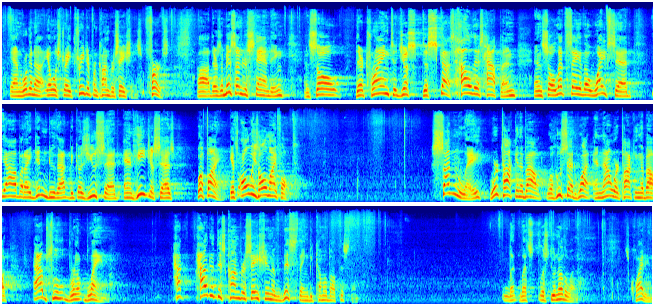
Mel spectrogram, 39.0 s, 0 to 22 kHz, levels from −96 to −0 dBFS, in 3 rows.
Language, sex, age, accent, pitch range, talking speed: English, male, 50-69, American, 165-240 Hz, 130 wpm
